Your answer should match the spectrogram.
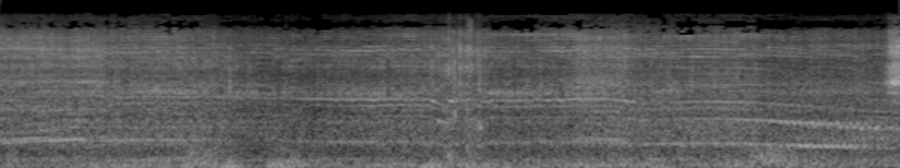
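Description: Sur Ron electric dirt bike's motor whining while riding, a thin steady whine whose pitch sinks slowly as the bike eases off, over wind rumble on the helmet-mounted microphone.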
